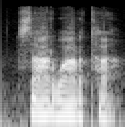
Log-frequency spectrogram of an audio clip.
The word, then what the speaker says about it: Sarvartha: Rồi Sarva Artha, chúng ta đọc là Sarvartha.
